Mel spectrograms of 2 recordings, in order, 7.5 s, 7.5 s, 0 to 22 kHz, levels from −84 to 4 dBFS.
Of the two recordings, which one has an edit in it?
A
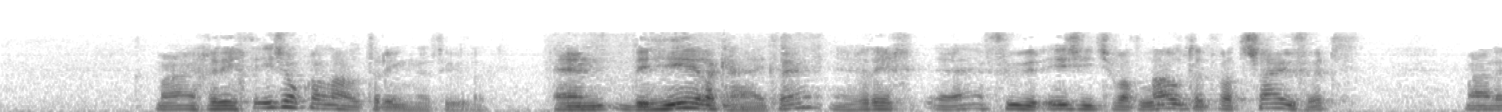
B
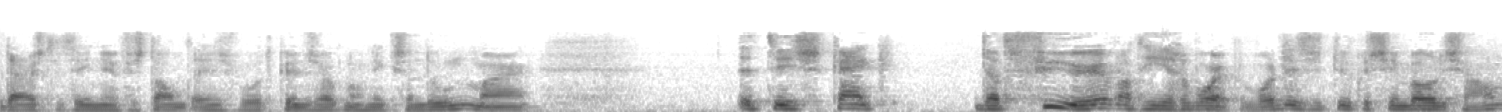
A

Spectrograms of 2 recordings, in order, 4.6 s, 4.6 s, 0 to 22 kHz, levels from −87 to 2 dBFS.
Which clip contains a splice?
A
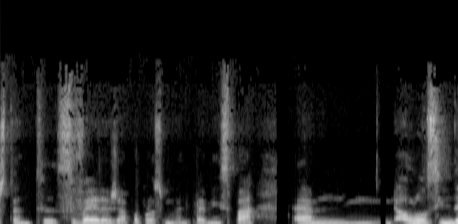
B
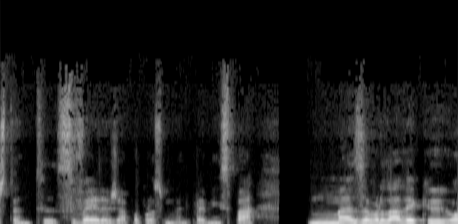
A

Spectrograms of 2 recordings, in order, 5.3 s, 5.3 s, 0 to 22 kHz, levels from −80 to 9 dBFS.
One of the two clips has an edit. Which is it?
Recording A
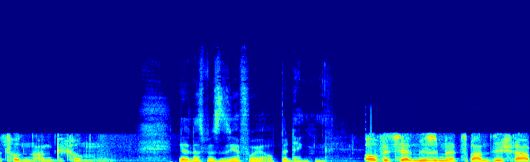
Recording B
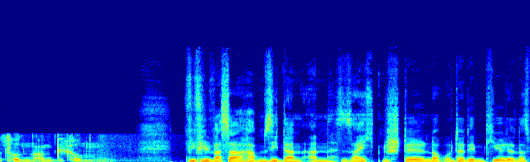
A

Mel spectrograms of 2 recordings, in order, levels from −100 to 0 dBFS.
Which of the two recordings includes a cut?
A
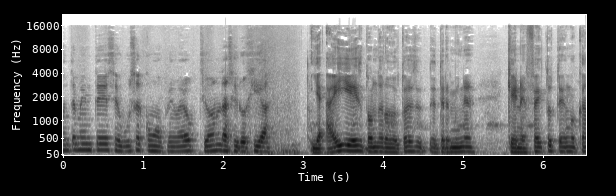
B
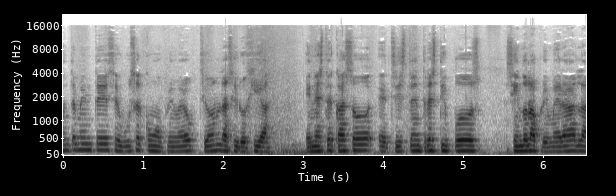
A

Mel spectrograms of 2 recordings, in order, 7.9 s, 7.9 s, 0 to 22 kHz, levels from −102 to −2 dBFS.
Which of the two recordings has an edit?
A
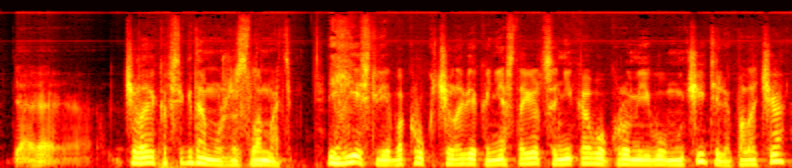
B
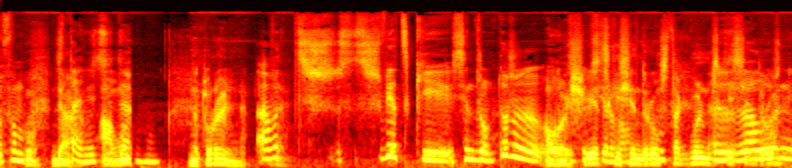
B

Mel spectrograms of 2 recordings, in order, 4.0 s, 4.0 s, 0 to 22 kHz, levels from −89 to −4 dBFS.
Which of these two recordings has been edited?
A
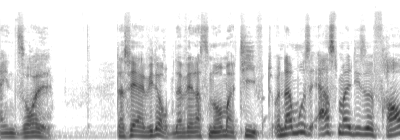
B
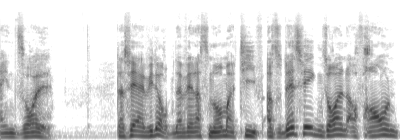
A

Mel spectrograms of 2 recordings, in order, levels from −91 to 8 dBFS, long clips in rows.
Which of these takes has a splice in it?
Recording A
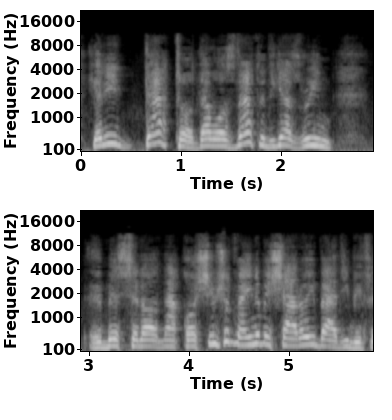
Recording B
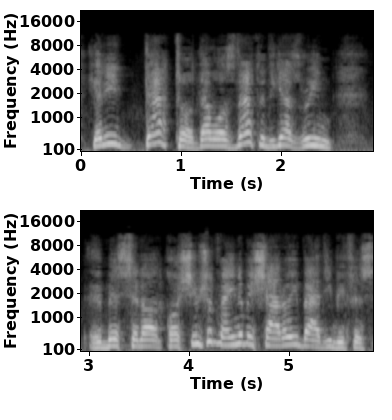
B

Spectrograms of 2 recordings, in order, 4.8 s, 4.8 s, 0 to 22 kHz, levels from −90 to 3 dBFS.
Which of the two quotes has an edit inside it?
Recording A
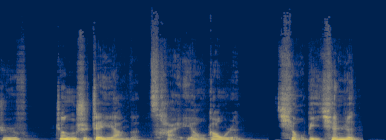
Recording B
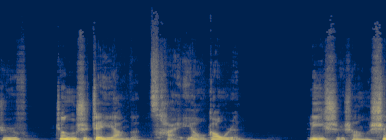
A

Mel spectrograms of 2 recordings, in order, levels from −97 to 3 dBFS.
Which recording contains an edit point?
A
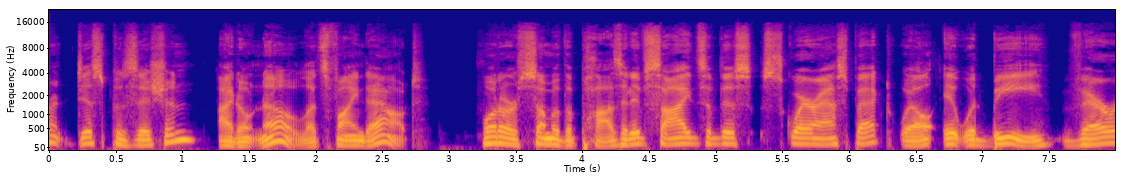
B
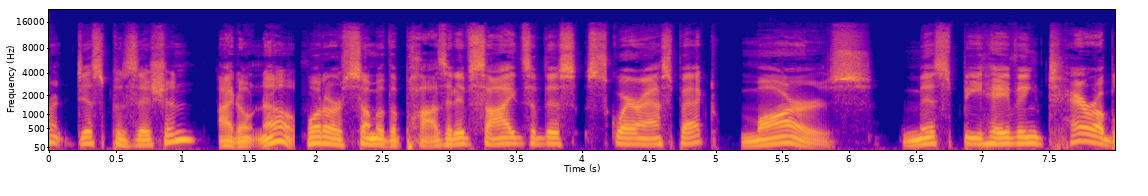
B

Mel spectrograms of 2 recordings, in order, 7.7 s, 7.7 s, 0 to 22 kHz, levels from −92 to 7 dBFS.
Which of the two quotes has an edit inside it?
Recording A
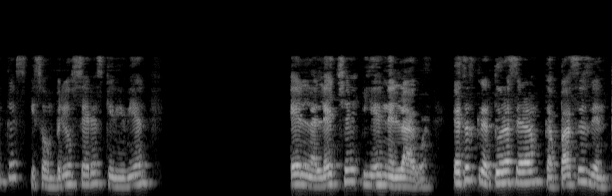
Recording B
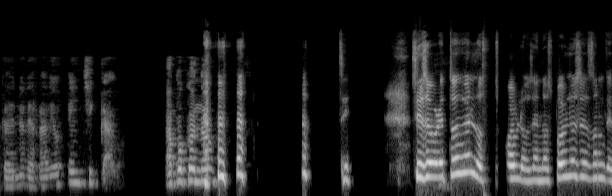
B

